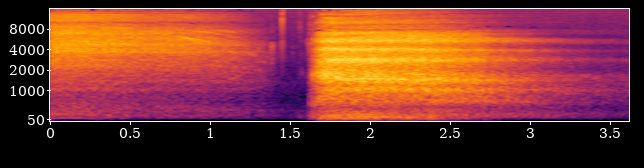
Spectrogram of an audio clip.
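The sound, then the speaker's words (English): A deep human breath, drawn in through the nose as a steady airy hiss, then after a short pause let out through the mouth as a louder, fuller exhale that slowly fades. “So if a nice deep inhale through the nose and out the mouth feels good for you,”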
